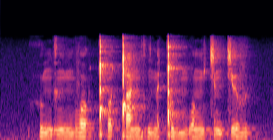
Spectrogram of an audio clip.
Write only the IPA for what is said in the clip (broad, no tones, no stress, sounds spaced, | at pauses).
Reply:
h u ŋ ɡ ɐ ŋ ɘ ŋ v ɔ ɡ ǃʰ ɔ ǃ a ŋ ɡ u ɡ n ɐ ǃ u v m b ɔ ŋ ɘ c ɐ ŋ c ɘ v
